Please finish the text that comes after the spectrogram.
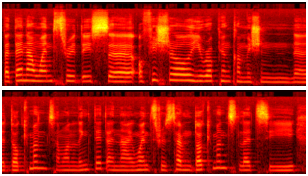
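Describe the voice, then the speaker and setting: A woman's voice: medium pitch, darkish tone, smooth. A woman reading out notes to a conference panel, careful and amused as she works through foreign words. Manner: slow, careful, amused by pronunciations. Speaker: rapporteur.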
